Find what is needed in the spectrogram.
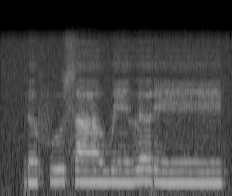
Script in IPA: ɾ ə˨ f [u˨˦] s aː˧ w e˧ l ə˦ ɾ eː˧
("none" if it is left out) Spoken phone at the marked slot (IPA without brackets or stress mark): u˨˦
